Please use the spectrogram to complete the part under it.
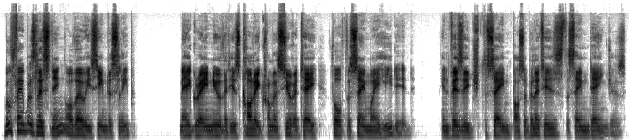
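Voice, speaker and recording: Male narrator for crime audiobook: low register, measured storytelling, close dry studio-like sound. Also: lively intonation, fairly bright tone, no echo.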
